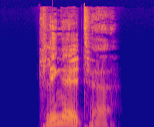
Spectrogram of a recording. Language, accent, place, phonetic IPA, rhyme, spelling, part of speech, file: German, Germany, Berlin, [ˈklɪŋl̩tə], -ɪŋl̩tə, klingelte, verb, De-klingelte.ogg
- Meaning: inflection of klingeln: 1. first/third-person singular preterite 2. first/third-person singular subjunctive II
